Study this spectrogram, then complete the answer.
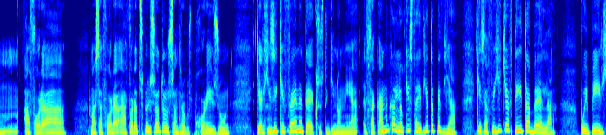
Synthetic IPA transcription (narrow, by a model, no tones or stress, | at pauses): ɐfo̞ɾɐ | mɐsɐfo̞ɾɐːfo̞ɾɐt̪u̥spe̞ɾiso̞t̪e̞ɾusɐnθɾo̞puspu̥xo̞ɾizunceɐɾçizice̞fe̞ne̞t̪e̞e̞kso̞st̪iɟino̞nḭɐ̰θɐkɐnikɐlo̞ce̞st̪ɐiðʝɐt̪ɐpe̞ðʝɐce̞θɐfiʝiceɐft̪iːt̪ɐbe̞lɐ̰ | puipiɾç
